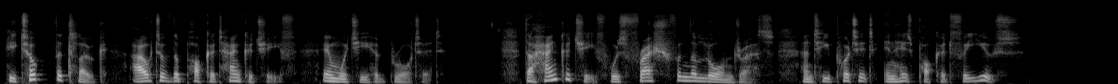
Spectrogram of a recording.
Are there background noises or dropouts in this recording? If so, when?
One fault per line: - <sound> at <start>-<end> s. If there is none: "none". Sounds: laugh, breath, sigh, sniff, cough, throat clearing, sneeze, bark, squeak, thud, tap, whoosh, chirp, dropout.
none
